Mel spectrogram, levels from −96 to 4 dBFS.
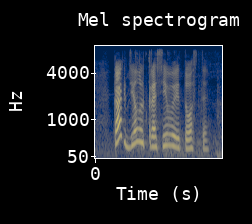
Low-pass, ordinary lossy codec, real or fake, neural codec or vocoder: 7.2 kHz; none; real; none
